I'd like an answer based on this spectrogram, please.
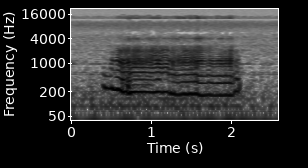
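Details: A 13-year-old male Chihuahua, a habitual loud snorer, snores in one drawn-out breath of nearly two seconds, low and even with a nasal, slightly whistling buzz, ending abruptly.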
